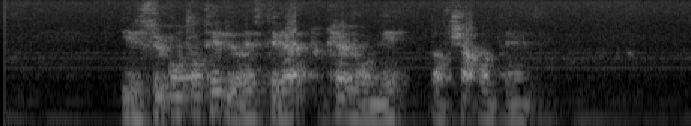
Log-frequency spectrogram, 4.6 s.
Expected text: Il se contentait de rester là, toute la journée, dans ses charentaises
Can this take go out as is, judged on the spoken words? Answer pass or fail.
fail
